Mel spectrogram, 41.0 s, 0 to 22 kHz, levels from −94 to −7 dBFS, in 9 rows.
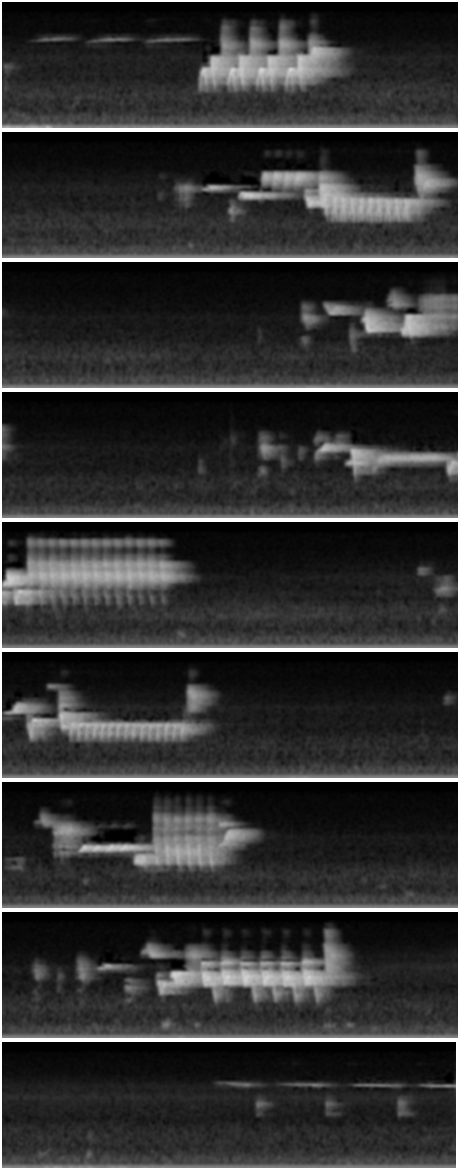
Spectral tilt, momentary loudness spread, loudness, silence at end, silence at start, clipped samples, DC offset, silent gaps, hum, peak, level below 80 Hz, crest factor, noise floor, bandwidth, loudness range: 2.5 dB/octave; 25 LU; -21 LUFS; 0 s; 0 s; under 0.1%; under 0.1%; none; 50 Hz at -50 dBFS; -2 dBFS; -52 dBFS; 26 dB; -53 dBFS; 16.5 kHz; 18 LU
